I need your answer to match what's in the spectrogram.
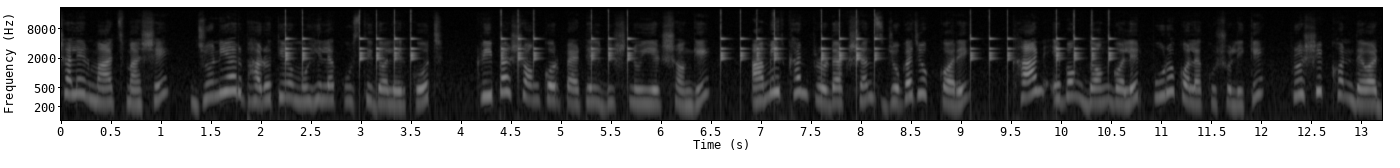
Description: Tap code, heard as taps on glass, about 6 knocks a second, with speech in Bangla. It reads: INTO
